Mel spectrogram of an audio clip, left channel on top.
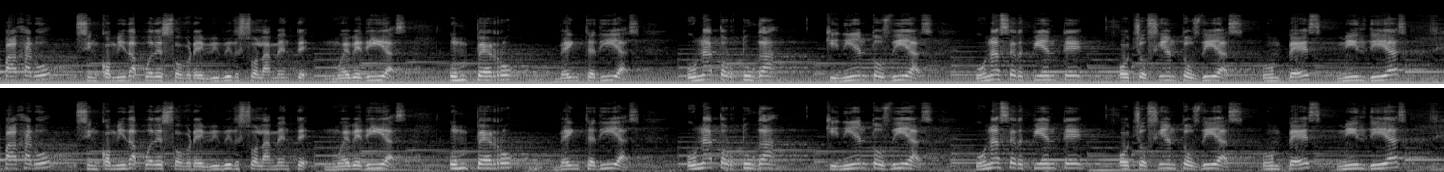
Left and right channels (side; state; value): left; noise; hum, 6 dB below the sound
